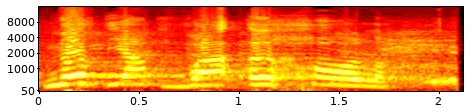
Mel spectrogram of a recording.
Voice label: one language klingon

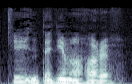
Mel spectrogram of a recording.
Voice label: name, gaelic; Scottish Gaelic

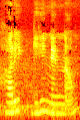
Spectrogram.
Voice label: goodbye, sinhala

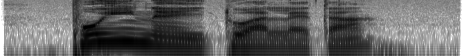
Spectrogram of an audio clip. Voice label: "toilet", Greek

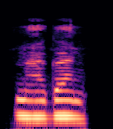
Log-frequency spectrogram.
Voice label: understand hausa

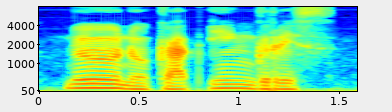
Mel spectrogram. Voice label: how to say, Central Dusun; Okuro-kuro ko no?

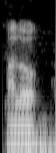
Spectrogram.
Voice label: hello, vietnamese; hello on the telephone

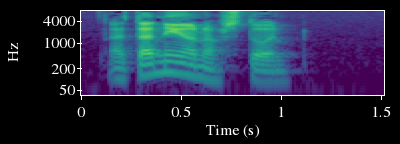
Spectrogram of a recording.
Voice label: no understand scots

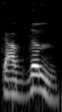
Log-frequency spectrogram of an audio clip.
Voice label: excuse me, Cornish

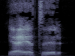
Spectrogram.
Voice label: my name is, norwegian; Jeg heter; (BM)

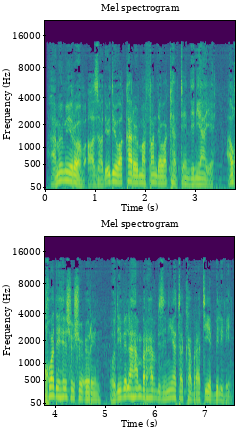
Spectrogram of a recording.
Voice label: Kurdish

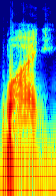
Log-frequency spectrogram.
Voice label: i love you, mandarin

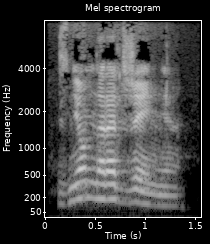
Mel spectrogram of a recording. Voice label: birthday, belarusian

